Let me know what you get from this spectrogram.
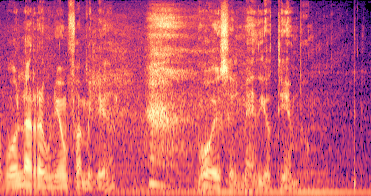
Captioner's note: Esperanza suspira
